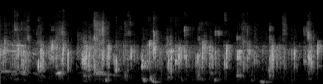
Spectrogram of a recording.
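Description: An audience bursts into a full round of applause, many hands clapping in a dense, steady crackle that stays loud and even throughout, with a few faint voices mixed into the noise.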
